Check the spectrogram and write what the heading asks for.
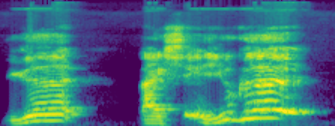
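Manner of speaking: very high mock concern; checking in. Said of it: "you gonna be like".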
